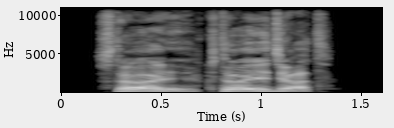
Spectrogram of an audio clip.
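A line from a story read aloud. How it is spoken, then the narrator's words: Sentry shouting. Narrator (Russian): крикнул Конану один из часовых на мосту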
